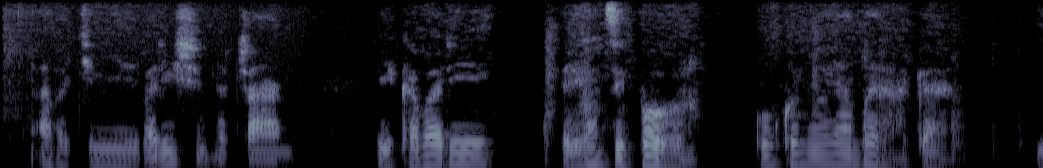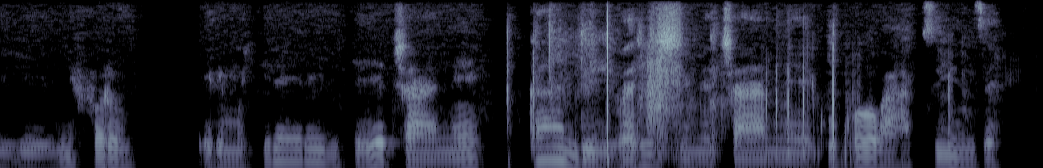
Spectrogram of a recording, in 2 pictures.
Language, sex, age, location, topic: Kinyarwanda, male, 25-35, Musanze, government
